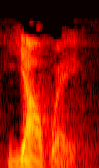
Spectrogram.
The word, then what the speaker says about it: Yahweh: From the study of the structure of the Hebrew language, virtually all scholars today agree that YHWH or YHVH with the proper Hebrew vowels inserted should be pronounced Yahweh. That's YAHWEH, Yahweh.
